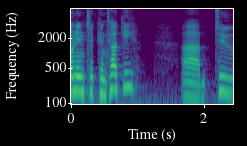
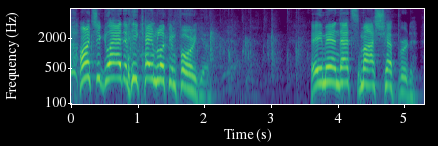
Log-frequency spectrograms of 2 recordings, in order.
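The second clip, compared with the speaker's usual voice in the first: loud, high, rousing sermon delivery; full-force preaching; 6 semitones higher, 10 dB louder than usual. Acted. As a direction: preach it out to the whole church, building.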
